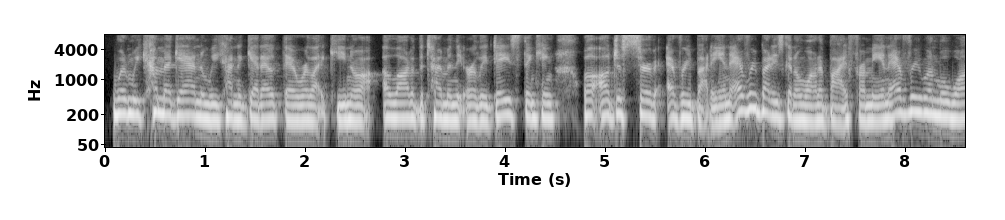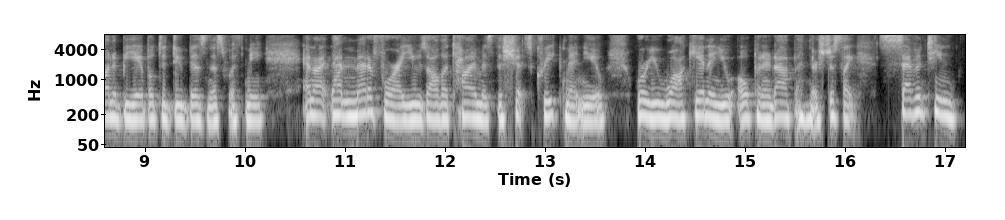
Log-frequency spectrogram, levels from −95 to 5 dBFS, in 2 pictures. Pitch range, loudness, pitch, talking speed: 160-185 Hz, -12 LUFS, 170 Hz, 280 wpm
